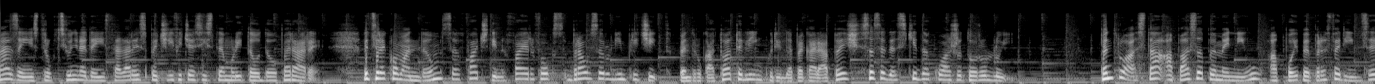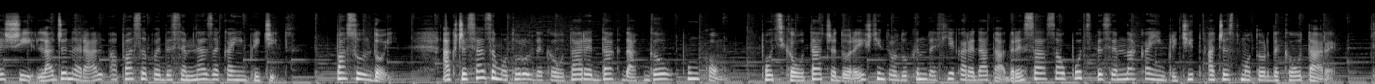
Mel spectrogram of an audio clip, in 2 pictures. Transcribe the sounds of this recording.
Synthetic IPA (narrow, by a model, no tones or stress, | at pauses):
eazəinst̪ɾukt̪siunile̞d̪e̞inst̪alaɾe̞spe̞t͡ʃifit͡ʃesist̪e̞mulujt̪əwd̪e̞o̞pe̞ɾaɾe̞̰ | ɨt̪sʲre̞ko̞mand̪əmsəfat͡ʃʲd̪infajerfo̞ksbɾawuzeɾulimplit͡ʃit̪pent̪ɾukat̪oat̪e̞liŋkuɾile̞pe̞kaɾe̞ave̞ʃʲsəse̞d̪e̞skʲid̪əkuaʒut̪o̞ɾulːuj | pe̞nt̪ɾuast̪aʔapasəpe̞me̞niwapo̞jpe̞pɾe̞fe̞ɾint̪se̞ʃilad͡ʒe̞ne̞ɾalapasəpe̞d̪e̞se̞mneazəkaimplit͡ʃit̪ | pasuld̪o̞̰j | akt͡ʃe̞seazəmo̞t̪o̞ɾuld̪e̞kəut̪aɾe̞d̪akd̪akɡəwpuŋk̪̚ko̞m | po̞t̪sʲkəut̪at͡ʃe̞d̪o̞ɾe̞ʃt̪ʲint̪ɾo̞d̪ukɨnd̪ːefije̞kaɾe̞d̪at̪əa̰d̪ɾe̞sasawpot̪sʲd̪e̞se̞mnakaimplit͡ʃit̪ʰat͡ʃe̞st̪mo̞t̪o̞rd̪e̞kəut̪aɾe̞̰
